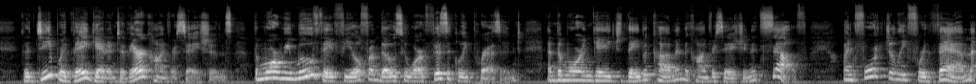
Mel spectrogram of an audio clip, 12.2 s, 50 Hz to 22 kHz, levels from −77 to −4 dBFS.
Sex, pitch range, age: female, 140-195 Hz, 60-79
